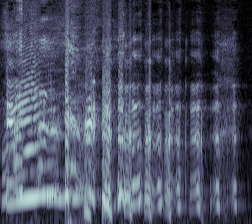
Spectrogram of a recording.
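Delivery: slow, high laughing whine. Real, not acted. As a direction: squeal it through laughter. Mocking song lyric, laughing.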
